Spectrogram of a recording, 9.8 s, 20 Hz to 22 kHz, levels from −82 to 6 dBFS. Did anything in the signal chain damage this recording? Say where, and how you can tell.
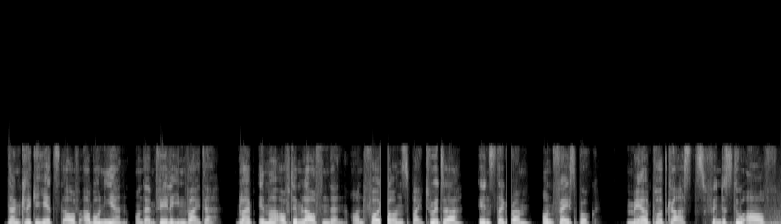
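Yes. The damage is at the network stage: packet loss on an ADPCM call. Speech drops to hard-edged silence at 4.76 to 4.87 s and again at 6.34 to 6.42 s. The gaps are about 100 ms and 60 ms, which fits roughly five and three lost packets. Because the decoder's predictor and step size drift away from the sender's during each gap, speech comes back with brief, slight distortion, as on "uns bei". The G.722 wideband coding at 64 kbit/s keeps its clear band up to 7 kHz.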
